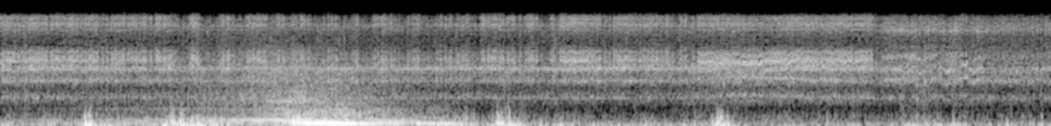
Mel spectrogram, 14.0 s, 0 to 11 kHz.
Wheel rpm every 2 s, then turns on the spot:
160, 160, 160, 160, 160, 160, 170.
none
